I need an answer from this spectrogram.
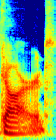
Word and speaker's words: Sarsgaard: Sarsgaard, not Skarsgård. Oh. Yes, this is. What's the difference really? I mean, a lot. In everything, I guess. Yeah. I like Peter Sarsgaard, but not in this movie.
